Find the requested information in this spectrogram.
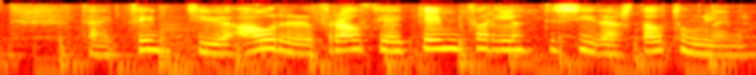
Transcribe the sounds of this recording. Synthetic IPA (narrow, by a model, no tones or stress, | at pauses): t̪ʰajkfɪm̥t̪ʰiʏʔaːwɾɛɾʏfɾaːwθiaðcejmfaɾlɛn̥t̪ɪsiːðast̪awt̪ʰuŋlejnʏ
